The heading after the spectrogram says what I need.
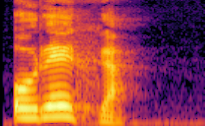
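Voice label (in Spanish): "oreja", female; CUERPO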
